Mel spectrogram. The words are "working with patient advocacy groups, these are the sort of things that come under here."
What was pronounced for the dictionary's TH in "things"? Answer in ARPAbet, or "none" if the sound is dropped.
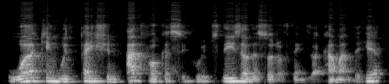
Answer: TH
